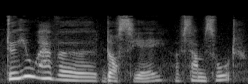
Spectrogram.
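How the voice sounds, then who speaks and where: An actress playing a sceptical private detective in a British radio drama, English, questioning methodically. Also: female voice, medium pitch, sing-song, a little slow, darkish tone. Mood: probing, sceptical. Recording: clear background noise. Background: ambient noise.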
